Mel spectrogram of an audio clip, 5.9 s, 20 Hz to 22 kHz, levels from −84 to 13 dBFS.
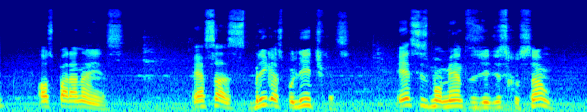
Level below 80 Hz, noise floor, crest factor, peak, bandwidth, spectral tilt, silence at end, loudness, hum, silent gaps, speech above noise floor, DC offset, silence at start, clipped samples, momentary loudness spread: -48 dBFS; -41 dBFS; 16 dB; -6 dBFS; 16 kHz; -5.5 dB/octave; 0.05 s; -20 LUFS; none; none; 21 dB; under 0.1%; 0 s; under 0.1%; 19 LU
